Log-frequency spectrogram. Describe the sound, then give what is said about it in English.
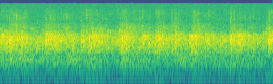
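A crowd applauds steadily for a man who has stood to his feet, a dense, continuous patter of many hands clapping at moderate volume for a few seconds, with no voices standing out. “You can clap for him.”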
